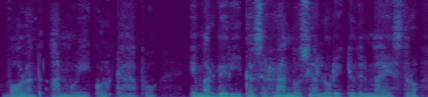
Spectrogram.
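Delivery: usual speaking voice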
